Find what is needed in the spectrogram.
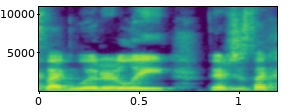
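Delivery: ordinary talk, nothing marked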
